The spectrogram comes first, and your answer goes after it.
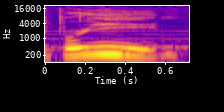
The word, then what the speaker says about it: Brid: It's pronounced with a long E. Oh, so it's breed. Similar to the English word breed, but the final D is the D for Bridget. Almost a J sound.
